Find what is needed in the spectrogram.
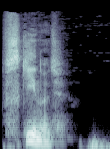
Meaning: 1. to throw up, to toss up 2. to jerk up (head, hands, etc.)
- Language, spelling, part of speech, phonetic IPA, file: Russian, вскинуть, verb, [ˈfskʲinʊtʲ], Ru-вскинуть.ogg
